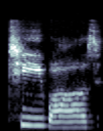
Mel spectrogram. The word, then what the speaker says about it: Tiwaz: Tiwaz, accent on the first syllable.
